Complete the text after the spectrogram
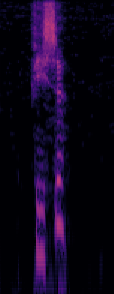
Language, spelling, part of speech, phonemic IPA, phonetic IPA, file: Danish, fisse, noun, /fisə/, [ˈfisə], Da-fisse.ogg
- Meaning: 1. pussy (vagina) 2. pussy (sexual intercourse with a woman)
